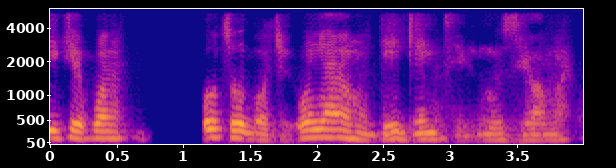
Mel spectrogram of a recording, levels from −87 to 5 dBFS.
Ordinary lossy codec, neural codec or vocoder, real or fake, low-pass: none; codec, 16 kHz, 1 kbps, FreqCodec, smaller model; fake; 5.4 kHz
